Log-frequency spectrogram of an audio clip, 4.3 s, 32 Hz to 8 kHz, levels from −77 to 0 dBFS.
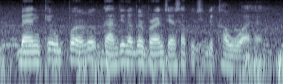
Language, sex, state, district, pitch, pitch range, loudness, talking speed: Hindi, male, Gujarat, Gandhinagar, 130 Hz, 120-135 Hz, -17 LUFS, 140 wpm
